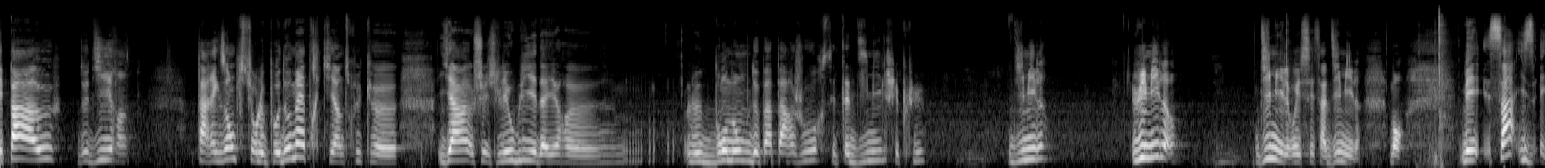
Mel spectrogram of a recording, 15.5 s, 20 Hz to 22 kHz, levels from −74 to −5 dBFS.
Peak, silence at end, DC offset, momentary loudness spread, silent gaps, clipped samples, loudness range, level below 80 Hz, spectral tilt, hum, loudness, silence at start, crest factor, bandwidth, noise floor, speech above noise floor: 0 dBFS; 0 s; under 0.1%; 16 LU; none; under 0.1%; 4 LU; -76 dBFS; -2.5 dB/octave; none; -21 LUFS; 0 s; 22 dB; 15.5 kHz; -52 dBFS; 31 dB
